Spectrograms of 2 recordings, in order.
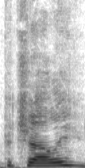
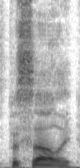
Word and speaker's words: Pacelli: uh I pronounce it pacelli natter pronounces it pacelli but most of my family says pasali just because it's been anglicized for so many so many years but yeah okay for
